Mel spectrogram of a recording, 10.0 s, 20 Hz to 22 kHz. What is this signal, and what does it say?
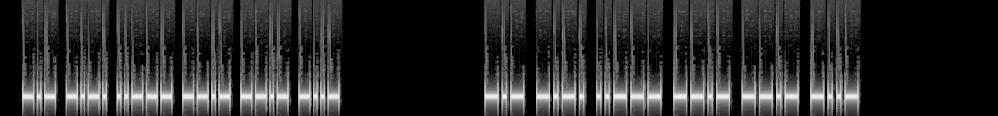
Morse code, heard as a keyed tone, about 33 wpm, 700 Hz. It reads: KC2QQX KC2QQX
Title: Speed Racing - USA 2x3 Call Signs 28wpm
